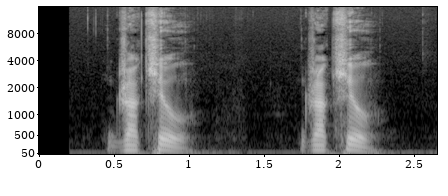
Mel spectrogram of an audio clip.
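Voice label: Hruso Aka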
